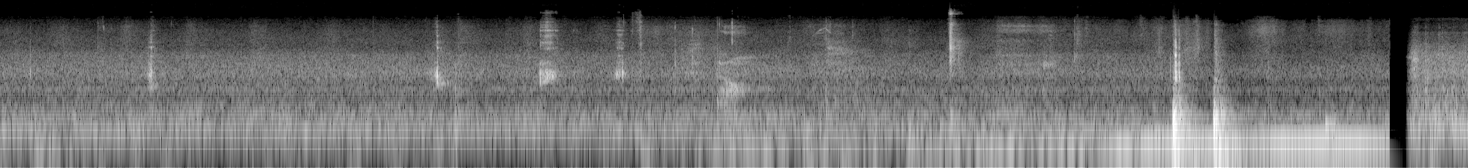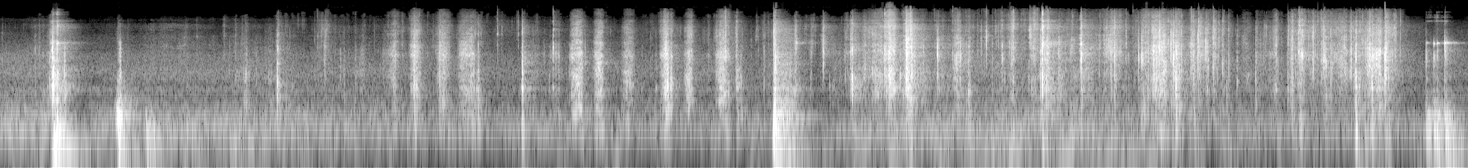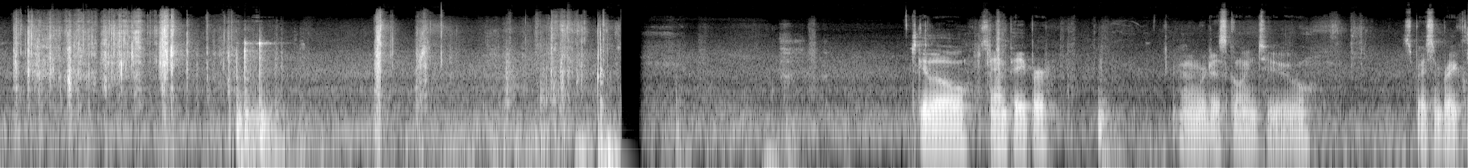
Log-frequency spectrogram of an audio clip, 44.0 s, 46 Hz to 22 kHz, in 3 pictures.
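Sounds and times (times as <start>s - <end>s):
scratchy rustling: 17.2s - 22.2s, 23.0s - 28.7s.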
